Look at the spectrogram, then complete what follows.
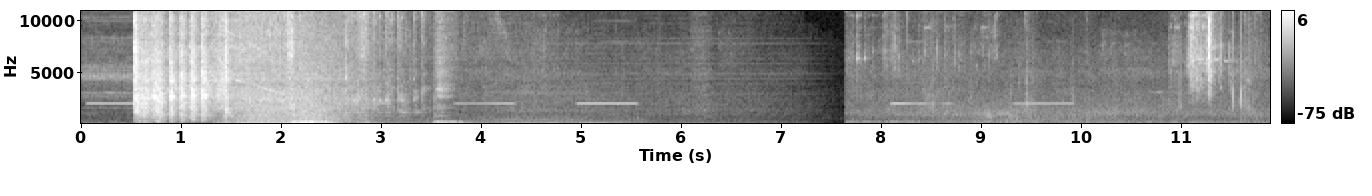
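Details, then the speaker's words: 2020 Toyota Tacoma TRD Off-Road after K&N NextGen cold air intake install and MAF cleaning: cranks, catches with a brief rev, then dies within seconds. "I just cleaned off the mass air flow sensor. I'm thinking maybe that's something with it. Um, I don't know. I try and start it up and it immediately dies."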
